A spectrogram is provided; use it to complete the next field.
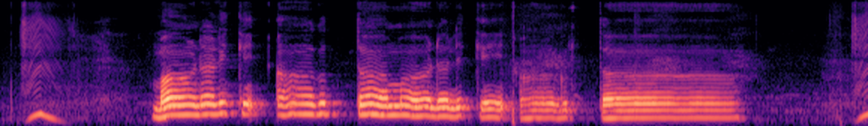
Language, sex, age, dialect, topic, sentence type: Kannada, male, 51-55, Coastal/Dakshin, banking, question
